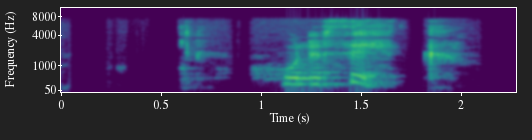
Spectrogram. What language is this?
Icelandic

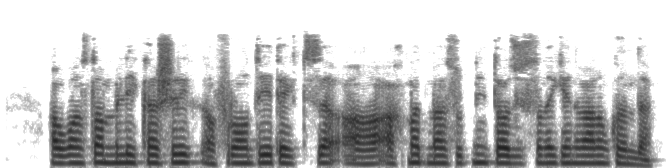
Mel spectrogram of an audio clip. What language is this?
Uzbek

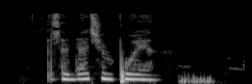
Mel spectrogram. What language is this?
Mari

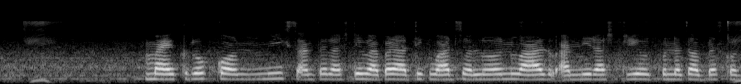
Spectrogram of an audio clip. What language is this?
Marathi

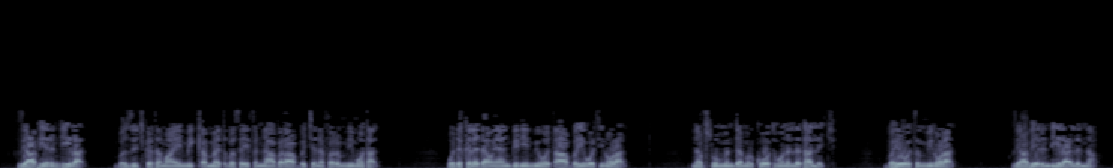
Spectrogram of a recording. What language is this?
Amharic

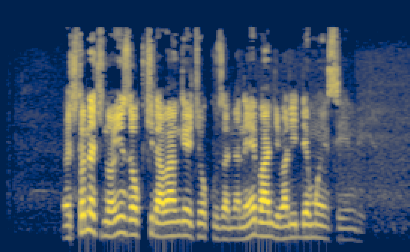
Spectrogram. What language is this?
Ganda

